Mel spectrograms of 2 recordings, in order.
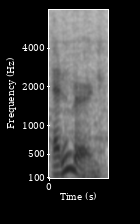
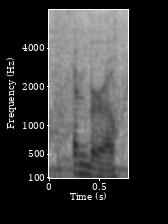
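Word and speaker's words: Edinburgh: other side of bridge from Edinburg nice Edinboro I um I know I mispronounced it cuz I was reading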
